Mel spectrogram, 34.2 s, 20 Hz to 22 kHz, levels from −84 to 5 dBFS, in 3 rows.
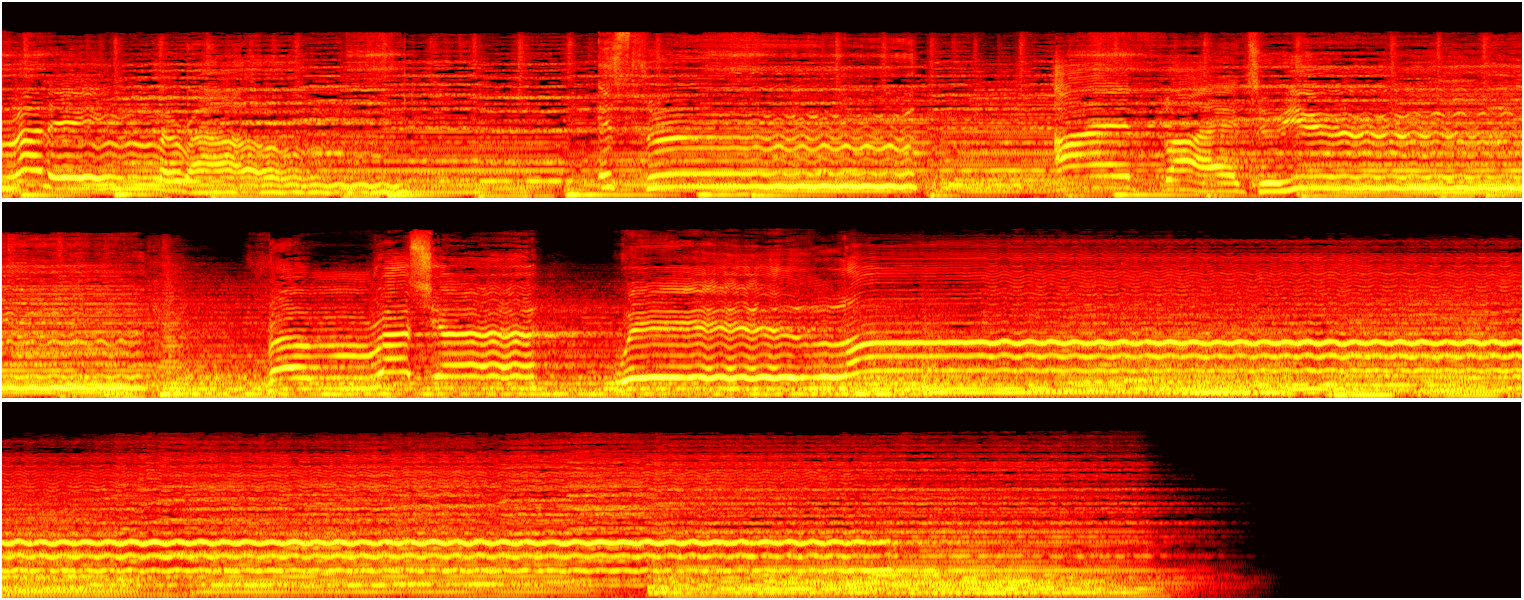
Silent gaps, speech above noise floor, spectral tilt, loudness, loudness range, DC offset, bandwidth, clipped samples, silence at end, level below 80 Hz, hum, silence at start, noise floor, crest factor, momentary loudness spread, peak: none; over 77 dB; -5.5 dB/octave; -13 LUFS; 4 LU; under 0.1%; 12 kHz; under 0.1%; 2.5 s; -36 dBFS; none; 0 s; under -90 dBFS; 12 dB; 7 LU; -2 dBFS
